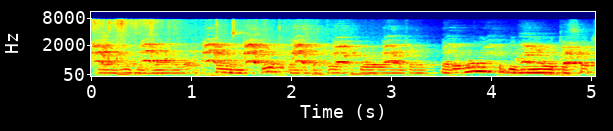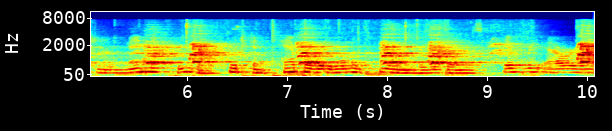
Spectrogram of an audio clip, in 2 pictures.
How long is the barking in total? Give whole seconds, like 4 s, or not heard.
10 s.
